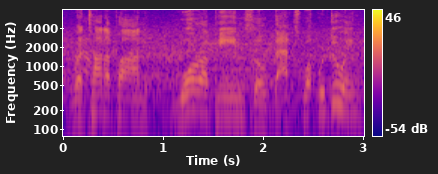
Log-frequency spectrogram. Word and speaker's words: Ratanapol Sor Vorapin: Country and incidentally yes it looks like ranal Vine but we were told by those who speak taii and amazingly enough we don't that it should be pronounced rattanapan warin so that's what we're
